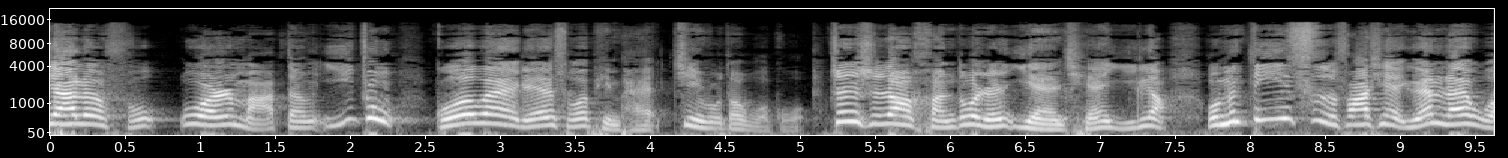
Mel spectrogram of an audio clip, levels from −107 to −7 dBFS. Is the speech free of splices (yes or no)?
yes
